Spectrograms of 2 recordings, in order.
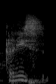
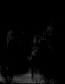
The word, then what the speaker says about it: QRIS: Tapi bacanya ternyata Kris bukan QRIS. Kris bacanya.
